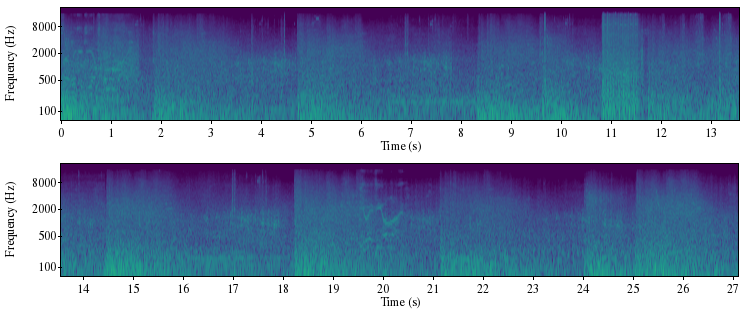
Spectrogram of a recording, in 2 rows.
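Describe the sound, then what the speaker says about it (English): Sustained battle din from Modern Warfare 3 multiplayer, with a Predator missile strike landing amid continuous gunfire, booming impacts and bursts of automatic fire, loud and dense across the whole stretch with brief sharp blasts standing out. "Friendly Predator missile inbound"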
